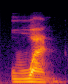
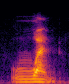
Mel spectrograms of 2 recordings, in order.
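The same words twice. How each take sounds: First: The word begins with a pure u sound. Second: The same.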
